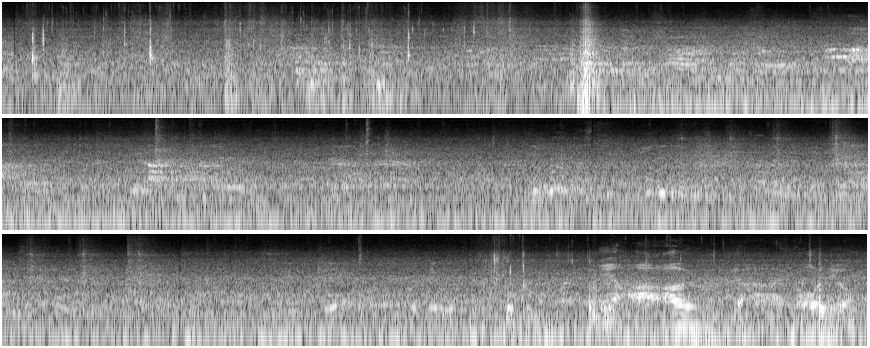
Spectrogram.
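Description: Gloved hands squelch food in wet batter.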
